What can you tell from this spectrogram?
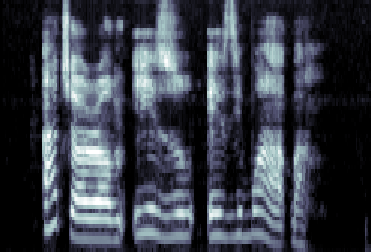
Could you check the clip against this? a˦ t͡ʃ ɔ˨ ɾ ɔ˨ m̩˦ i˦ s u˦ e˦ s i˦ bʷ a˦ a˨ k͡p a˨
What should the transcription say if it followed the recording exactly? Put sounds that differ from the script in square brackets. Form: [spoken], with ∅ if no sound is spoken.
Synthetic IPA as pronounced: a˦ t͡ʃ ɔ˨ ɾ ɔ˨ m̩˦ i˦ [z] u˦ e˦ [z] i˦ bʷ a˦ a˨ k͡p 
